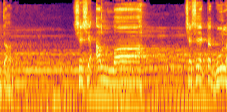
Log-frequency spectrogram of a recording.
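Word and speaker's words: الله: এজন্য এটা খেয়াল করা হা পুরা স্পষ্ট বিশুদ্ধ উচ্চারণ হইতে হবে শেষে আল্লাহ শেষে একটা গোল হা আছে ছোট হা আল্লাহ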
